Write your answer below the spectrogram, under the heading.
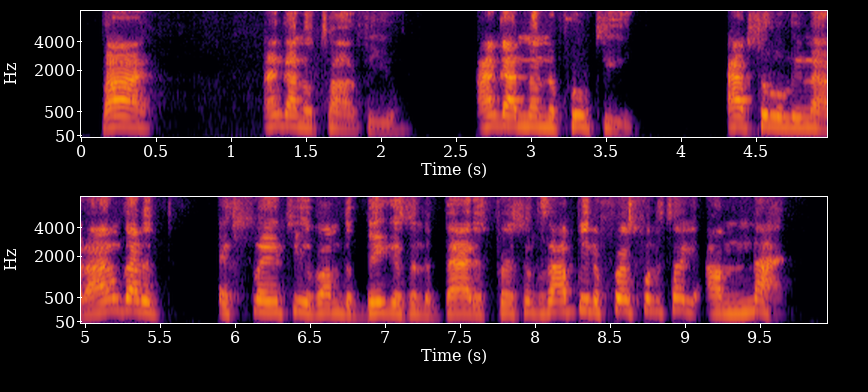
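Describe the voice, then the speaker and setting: With a New York accent, a man talks at a very fast pace and high pitch, his loudness swinging widely, with long, frequent pauses and a dry, close sound with no echo. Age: 60s. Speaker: martial arts grandmaster. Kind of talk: casual interview chat. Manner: animated.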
